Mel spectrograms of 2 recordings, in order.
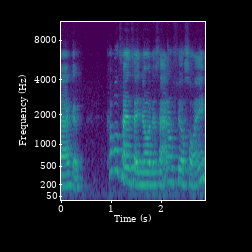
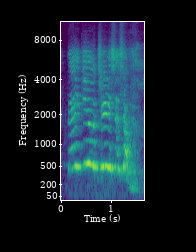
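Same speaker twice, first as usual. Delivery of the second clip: high, loud thanks to Jesus; retold joyful yell of thanks; shouted praise; 14 dB louder, slower than usual. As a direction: shout it out, laughing with joy. Praise in elevator.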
